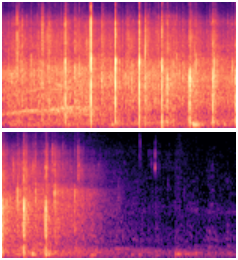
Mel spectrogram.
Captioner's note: audience applauds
